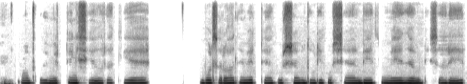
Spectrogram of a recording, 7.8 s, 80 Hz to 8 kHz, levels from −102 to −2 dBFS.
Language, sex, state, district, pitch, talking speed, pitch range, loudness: Rajasthani, female, Rajasthan, Churu, 230 Hz, 185 wpm, 225-235 Hz, -23 LUFS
